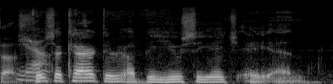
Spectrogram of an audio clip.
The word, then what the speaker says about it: Buchan: There's a character, B-U-C-H-A-N. Buchan, how do you pronounce it?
